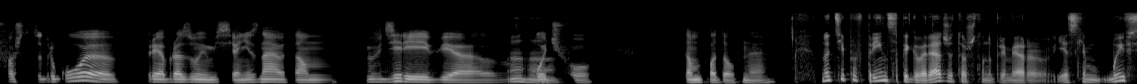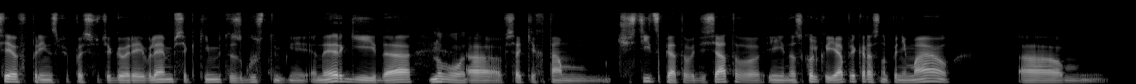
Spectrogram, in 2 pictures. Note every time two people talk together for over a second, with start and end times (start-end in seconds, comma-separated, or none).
none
